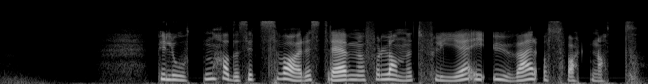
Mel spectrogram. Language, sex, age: Norwegian, female, 25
